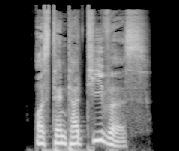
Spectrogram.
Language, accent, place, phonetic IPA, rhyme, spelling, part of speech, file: German, Germany, Berlin, [ɔstɛntaˈtiːvəs], -iːvəs, ostentatives, adjective, De-ostentatives.ogg
- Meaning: strong/mixed nominative/accusative neuter singular of ostentativ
